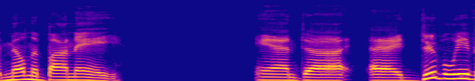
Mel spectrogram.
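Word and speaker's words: Melniboné: get that back so kabuki kid says that she always pronounces it as mel nib oh nay actually i do believe i pronounced it correctly mel nabane and uh i do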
